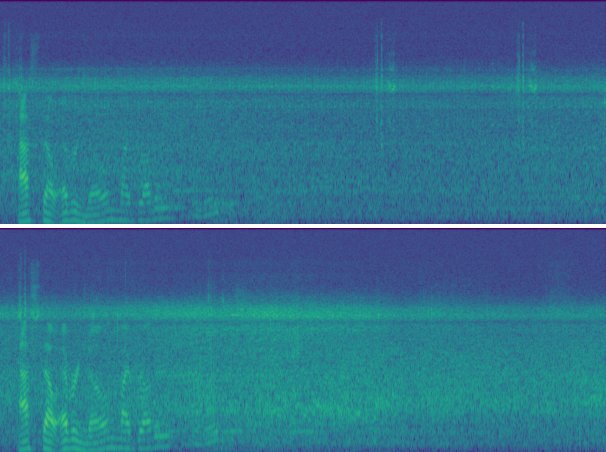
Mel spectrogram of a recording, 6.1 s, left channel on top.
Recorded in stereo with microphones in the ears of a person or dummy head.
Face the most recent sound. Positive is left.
turn(degrees=-85)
